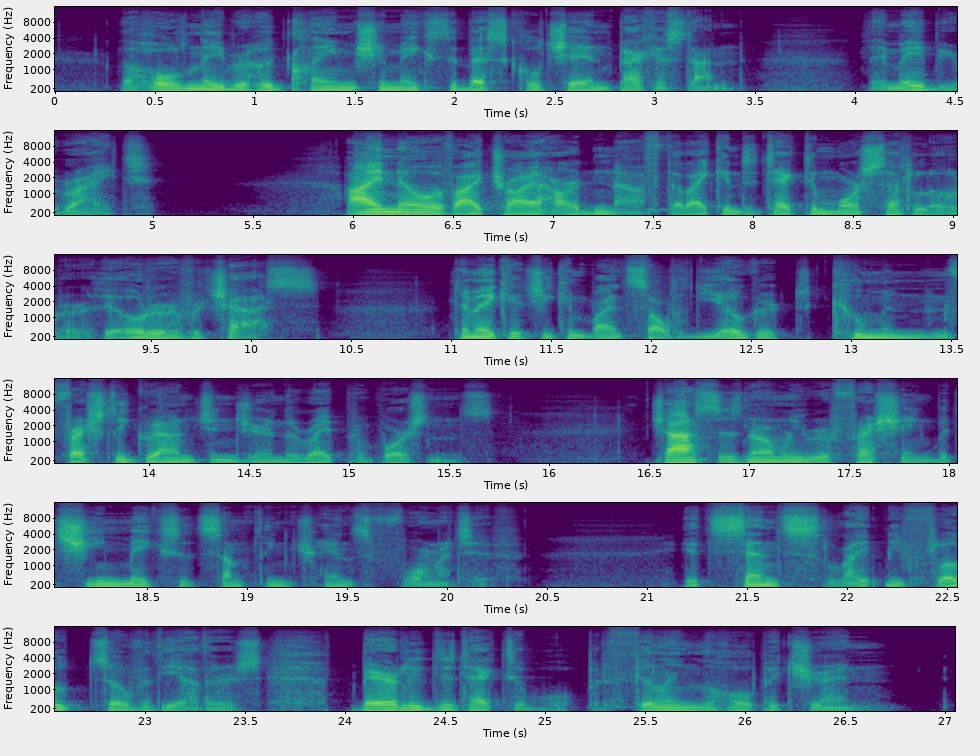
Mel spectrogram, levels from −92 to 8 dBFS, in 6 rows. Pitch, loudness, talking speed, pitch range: 85 Hz, -21 LUFS, 170 wpm, 75-90 Hz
